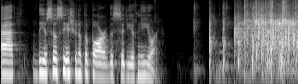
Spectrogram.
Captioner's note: applause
